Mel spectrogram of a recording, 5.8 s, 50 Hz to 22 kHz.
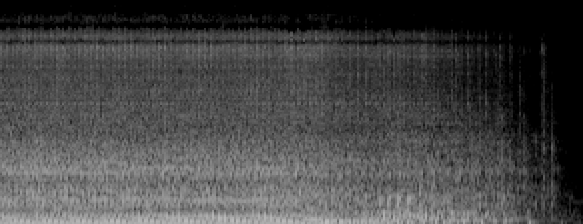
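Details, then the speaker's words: Husqvarna LGT2554 riding mower with a Kohler Courage 25 hp engine, after a surging fix inside the carburetor (a jet under the plate): a steady, even beat with no hunting or surging, then shutdown and coast to silence; normal steady running. "As you can see, all the surging is gone. It has not run like that before."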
